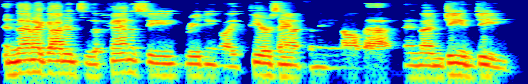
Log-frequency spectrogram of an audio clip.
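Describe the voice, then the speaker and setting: A man in his fifties from upstate New York chats as a podcast guest, his fairly low voice coming across bright and a little husky. He tells stories in a lively way and acts out the exchanges he recalls. The audio is dull and lo-fi. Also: normal speed. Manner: lively storyteller who acts out quoted exchanges. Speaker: podcast guest, comic book artist. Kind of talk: casual storytelling chat.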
